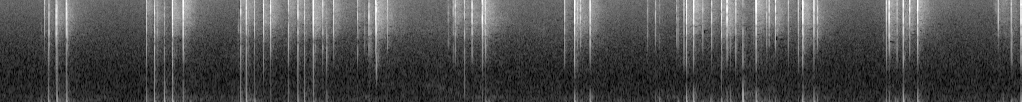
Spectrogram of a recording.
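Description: A lit pink ribbed solid wax pillar candle is tapped and scratched with long acrylic nails. The result is short, dry, bright clicks in quick clusters separated by brief pauses, over a faint low hum.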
